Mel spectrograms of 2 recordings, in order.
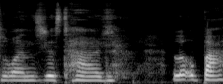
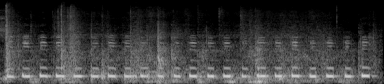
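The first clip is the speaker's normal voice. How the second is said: high, even string of beeps; playful beeping; 10 semitones higher than usual. Real, not acted. Mum carrying all the things at once, high playful beeping. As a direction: beep like a reversing truck, high and steady.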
